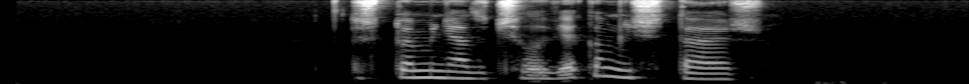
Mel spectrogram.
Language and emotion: Russian, sad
